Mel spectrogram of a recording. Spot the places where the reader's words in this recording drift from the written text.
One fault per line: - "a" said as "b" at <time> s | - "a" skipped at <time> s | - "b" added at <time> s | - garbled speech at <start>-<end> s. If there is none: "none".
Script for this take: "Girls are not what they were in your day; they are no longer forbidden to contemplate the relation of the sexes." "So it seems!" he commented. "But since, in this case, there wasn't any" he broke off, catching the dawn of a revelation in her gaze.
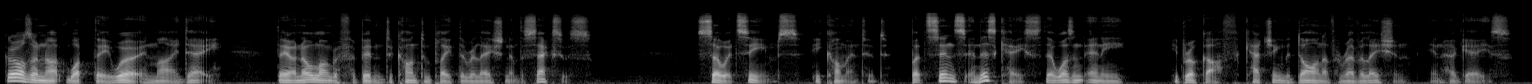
- "your" said as "my" at 1.5 s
